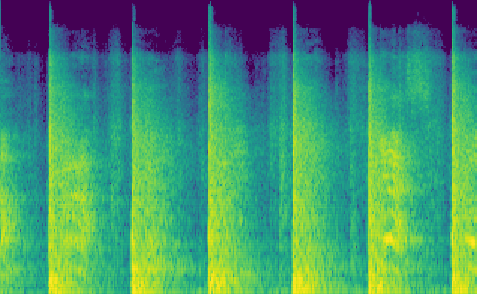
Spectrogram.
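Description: A big hammer crashes into the body of a Ford Mustang about six times at a steady pace, each blow a loud, close metallic slam that rings and crunches briefly before the next, with a voice shouting amid the impacts.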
